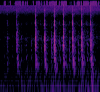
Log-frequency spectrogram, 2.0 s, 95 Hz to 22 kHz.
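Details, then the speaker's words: Casio CTK-3500 keyboard: sharp light clicks with each key press as the keys strike an internal button; fixed by putting tape on the button to soften the contact. "if those keys with that thing touch the button it makes a weird clicking noise"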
